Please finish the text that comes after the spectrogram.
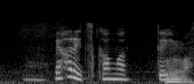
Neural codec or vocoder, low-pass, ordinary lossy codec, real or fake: codec, 16 kHz in and 24 kHz out, 2.2 kbps, FireRedTTS-2 codec; 7.2 kHz; none; fake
